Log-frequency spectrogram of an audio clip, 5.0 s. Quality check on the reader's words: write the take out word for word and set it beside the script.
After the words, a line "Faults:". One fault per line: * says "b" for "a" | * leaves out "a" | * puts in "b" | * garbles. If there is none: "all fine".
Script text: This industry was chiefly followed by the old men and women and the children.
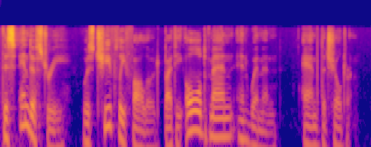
This industry was chiefly followed by the old men and women and the children.
Faults:
all fine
